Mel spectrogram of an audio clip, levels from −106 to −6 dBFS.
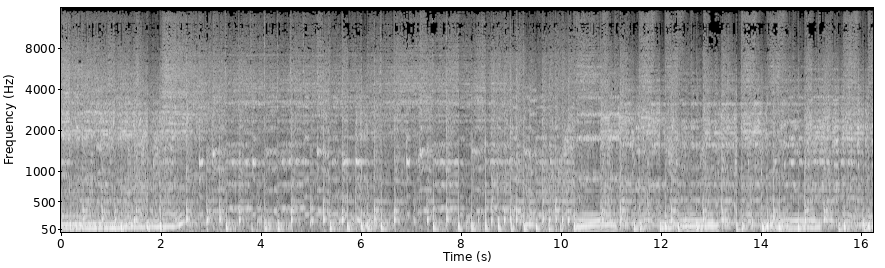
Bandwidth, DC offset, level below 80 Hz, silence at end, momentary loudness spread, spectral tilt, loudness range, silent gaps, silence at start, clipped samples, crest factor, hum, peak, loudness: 16 kHz; under 0.1%; -24 dBFS; 0 s; 5 LU; -4.5 dB/octave; 3 LU; none; 0 s; under 0.1%; 16 dB; none; 0 dBFS; -18 LUFS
